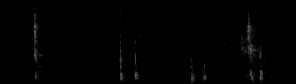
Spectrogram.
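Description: Scattered, irregular clicks and taps of a woman typing on a computer keyboard, entering inventory with its description, price and category, a few quick keystrokes in bursts with brief pauses, fairly quiet, with no talking.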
